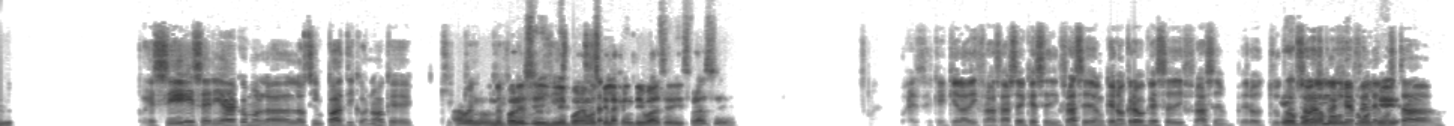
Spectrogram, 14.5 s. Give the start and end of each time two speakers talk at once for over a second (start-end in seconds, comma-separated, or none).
4.5-6.0, 12.8-14.0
